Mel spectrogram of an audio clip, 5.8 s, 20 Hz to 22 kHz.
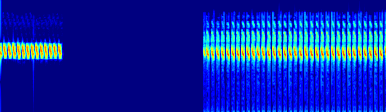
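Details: European Greenfinch song from Spain, 2013: a short high trill of rapid repeated notes, a pause of about two seconds, then a long even trill resumes. No other sounds.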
